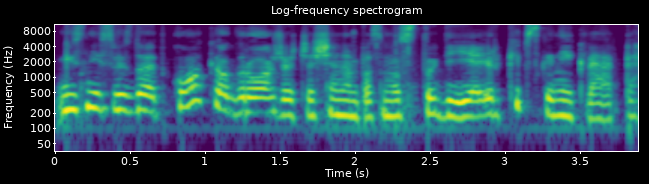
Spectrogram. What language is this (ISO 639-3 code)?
lit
